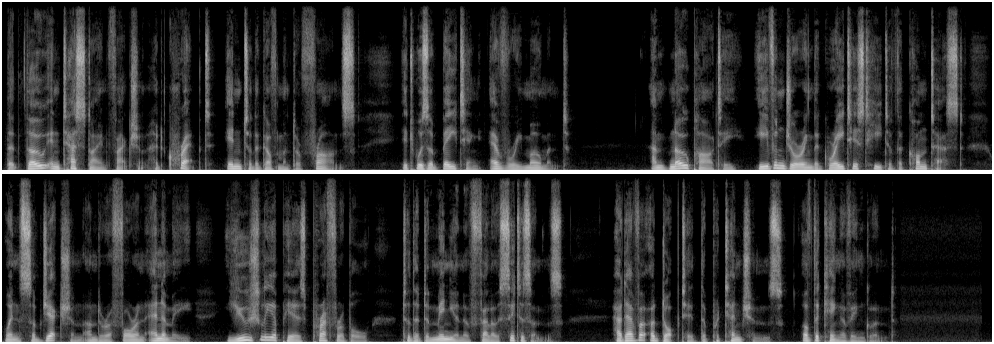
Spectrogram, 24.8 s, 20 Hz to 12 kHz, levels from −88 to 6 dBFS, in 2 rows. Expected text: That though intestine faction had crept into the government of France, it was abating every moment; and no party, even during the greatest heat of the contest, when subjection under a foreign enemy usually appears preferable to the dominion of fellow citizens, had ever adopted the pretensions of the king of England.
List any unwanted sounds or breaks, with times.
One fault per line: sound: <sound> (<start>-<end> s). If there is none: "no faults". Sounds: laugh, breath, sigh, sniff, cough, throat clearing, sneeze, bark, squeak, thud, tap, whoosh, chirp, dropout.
no faults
